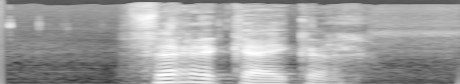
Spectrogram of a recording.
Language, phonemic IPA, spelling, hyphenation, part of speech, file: Dutch, /ˈvɛ.rəˌkɛi̯.kər/, verrekijker, ver‧re‧kij‧ker, noun, Nl-verrekijker.ogg
- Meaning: 1. pair of binoculars 2. spyglass (especially one not used for astronomy)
